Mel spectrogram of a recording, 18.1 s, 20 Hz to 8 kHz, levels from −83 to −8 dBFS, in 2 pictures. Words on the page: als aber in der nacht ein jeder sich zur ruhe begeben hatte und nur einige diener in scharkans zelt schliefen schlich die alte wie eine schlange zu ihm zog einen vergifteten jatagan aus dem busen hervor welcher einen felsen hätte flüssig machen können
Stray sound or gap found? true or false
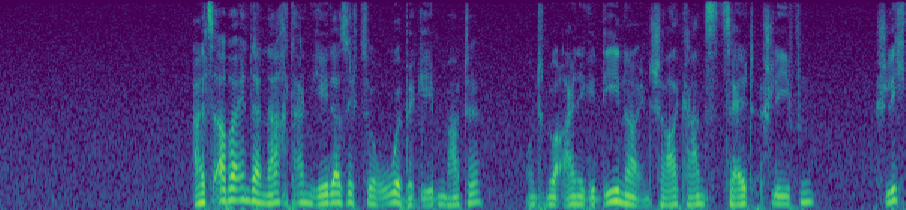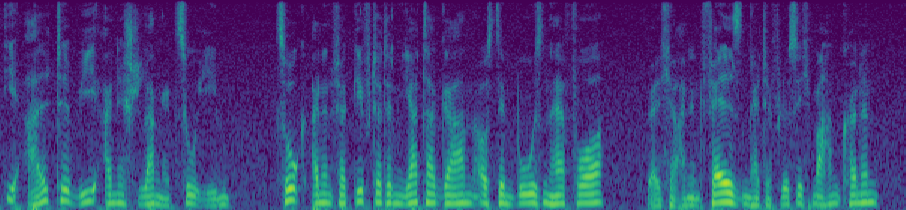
false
